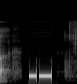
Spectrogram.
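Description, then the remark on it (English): A phone line busy tone as a tie line connection drops out: two steady, pure beeps, a short one then a longer one, heard clearly in a gap between brief bits of talk at the start and end. “I think we've just lost you on the tie line.”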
